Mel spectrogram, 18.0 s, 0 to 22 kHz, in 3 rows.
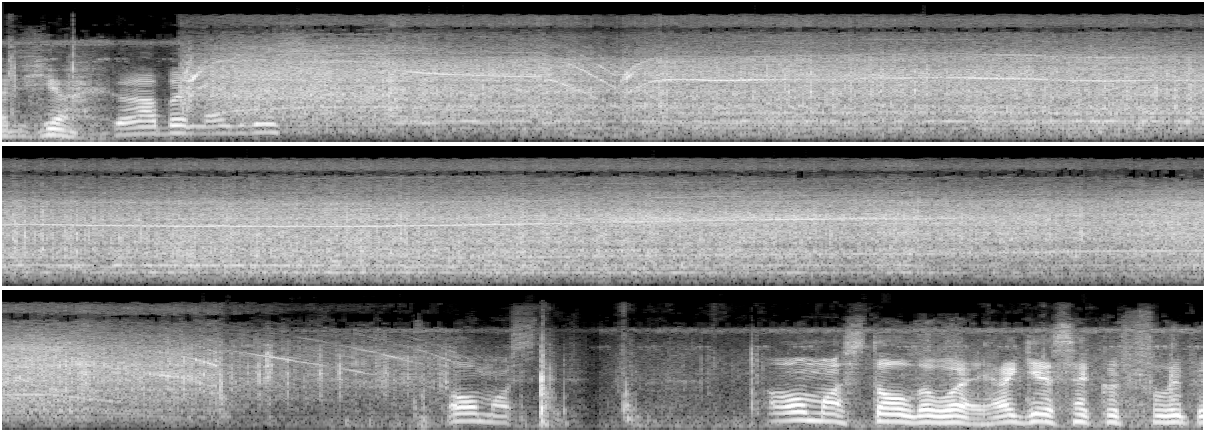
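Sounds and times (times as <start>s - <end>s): electric chainsaw cutting log: 0.9s - 14.4s.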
